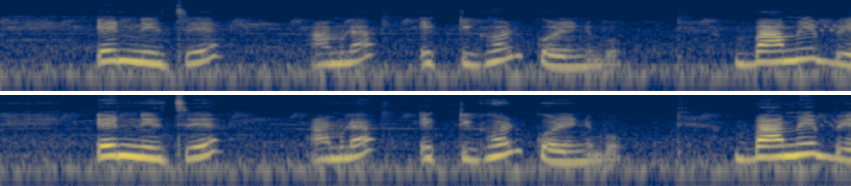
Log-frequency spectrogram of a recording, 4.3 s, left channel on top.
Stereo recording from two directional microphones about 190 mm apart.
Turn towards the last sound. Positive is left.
turn(degrees=-40)  # may be behind; listen again after turning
